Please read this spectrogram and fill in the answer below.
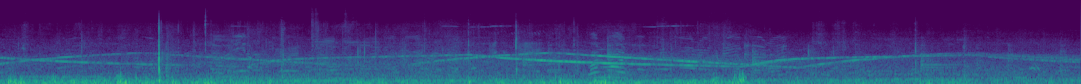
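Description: Emergency-vehicle siren wailing, its pitch rising and falling slowly over a few seconds at a time, with two siren tones crossing each other. One sharp knock sounds about one and a half seconds in.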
